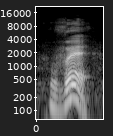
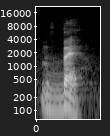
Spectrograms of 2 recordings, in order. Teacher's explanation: जब हम वै का उच्चारण करते हैं तो दांत और ओष्ठ हमारे आपस में काम करते हैं, दोनों ही काम में आते हैं। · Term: दंतोष्ठ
